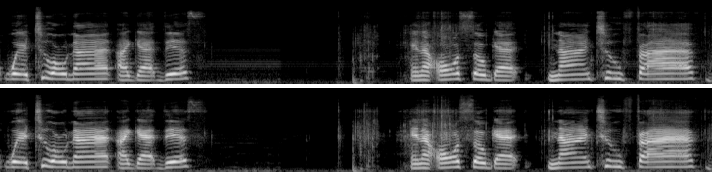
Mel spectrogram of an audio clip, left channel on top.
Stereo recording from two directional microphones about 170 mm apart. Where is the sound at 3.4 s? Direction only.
60° right (ahead or behind).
